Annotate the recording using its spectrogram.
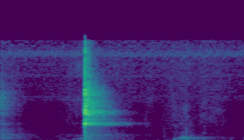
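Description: A driver swung through the bottom of a practice swing, clipping the tip of a tee on a hitting mat. It makes one quick, sharp swish-and-tick about a second in, with a brief ringing tail.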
